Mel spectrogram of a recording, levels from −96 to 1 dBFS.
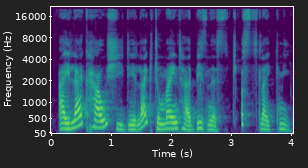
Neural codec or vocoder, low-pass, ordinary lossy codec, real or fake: none; none; none; real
